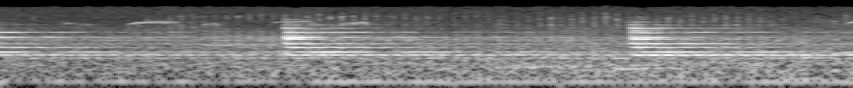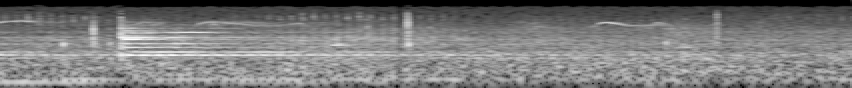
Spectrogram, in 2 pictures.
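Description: A church bell on Crete rings out in a few spaced, resonant strikes, each leaving a long humming tone that hangs beneath high bird chirps over a steady low background hum.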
